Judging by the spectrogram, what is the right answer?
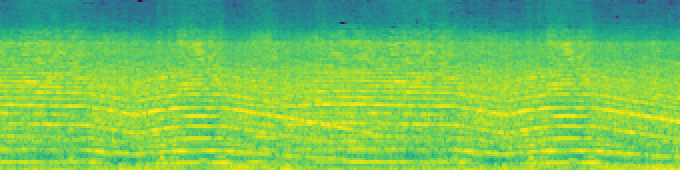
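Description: Electric wood planer running loud, its motor whine sliding slowly down in pitch and then quickly climbing back up, twice.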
